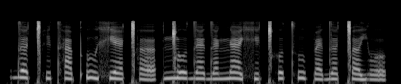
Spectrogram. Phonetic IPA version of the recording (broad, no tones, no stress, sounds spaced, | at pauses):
d ɜ ǀʰ i tʰ a pʼ u xʲ æ ǀʰ ɐ | ŋ͡ǀ o d æ d æ ŋ æ xʲ ɘ ǀʰ o tʰ u p æ d ɜ ǀ ɐ j o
